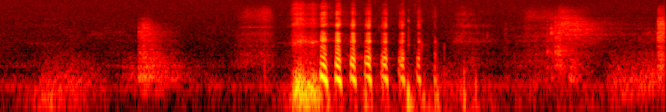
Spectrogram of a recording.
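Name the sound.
door opening and closing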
